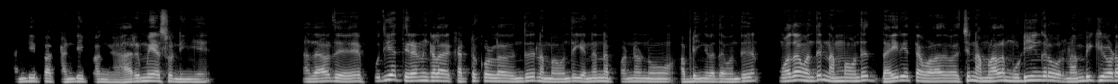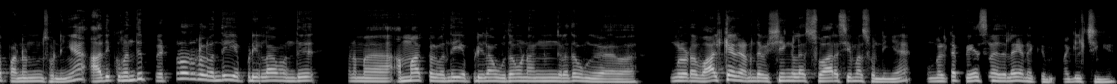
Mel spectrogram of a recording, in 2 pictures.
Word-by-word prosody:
கண்டிப்பா, 140 +2 -1
கண்டிப்பாங்க. 125 -2 -2 0.2
அருமையா 155 +4 +2
சொன்னீங்க. 120 -3 0 1.1
அதாவது, 145 +3 +1 0.3
"புதிய 200 +7 +2
திறன்கள 175 0 +3 0.2
கற்றுக்கொள்ள 155 +2 0
வந்து 145 +5 +1
நம்ம 135 -2 +2
வந்து 140 +3 0
என்னென்ன 145 +2 +1
பண்ணணும்?" 135 -1 0
அப்பிடீங்கிறத 135 +1 0
வந்து 130 +5 0 0.4
மொத 165 +5 +3
வந்து 175 +5 +1
நம்ம 155 +1 +2
வந்து 185 +5 +1 0.2
தைரியத்த 175 +5 +2
வளர 140 +1 +2
வச்சு 140 +7 -1
நம்மளால 155 +3 +3
முடியுங்கிற 190 +4 +2
ஒரு 140 - -4
நம்பிக்கையோட 180 +3 +2
பண்ணணும்ன்னு 150 0 0
சொன்னீங்க. 135 - 0 0.2
அதுக்கு 180 +4 0
வந்து 200 +7 +2 0.2
பெற்றோர்கள் 225 +6 +1
வந்து 200 +3 0
எப்பிடியெல்லாம் 175 0 0
வந்து 165 +2 0 0.5
நம்ம 155 -1 0 0.4
அம்மாக்கள் 175 -2 +1
வந்து 165 +2 +1
எப்பிடியெல்லாம் 160 0 -1
உதவுனாங்கங்கிறத, 155 0 0
உங்க 140 -2 +1 0.7
உங்களோட 165 0 +2
வாழ்க்கையில 185 +1 +3
நடந்த 160 0 0
விஷயங்கள 170 0 0
சுவாரஸ்யமா 160 +2 0
சொன்னீங்க. 130 -1 +1 0.3
உங்கள்ட்ட 150 +4 -1
பேசினதில 170 0 +1
எனக்கு 130 -4 -4 0.2
மகிழ்ச்சிங்க. 125 -3 -2
155 Hz, 135 wpm, -23 LUFS, 140-170 Hz, 1.1 s, திறன்கள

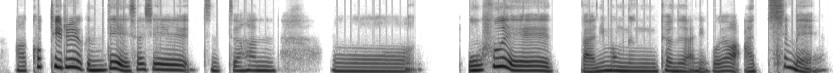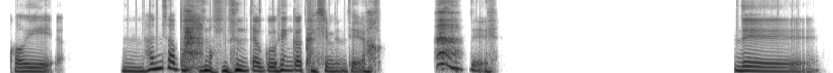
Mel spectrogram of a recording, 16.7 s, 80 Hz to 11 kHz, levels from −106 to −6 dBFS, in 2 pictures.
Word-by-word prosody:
아 195 -2 -2
커피를 355 -3 +4
근데 220 +2 +4
사실 235 0 +1
진짜 195 0 -7
한 200 -1 -1 0.5
어 170 -2 -5 0.5
오후에 205 - +4 0.3
많이 155 +4 -1
먹는 175 -3 +1
편은 175 -3 -1
아니고요 175 +1 -4
아침에 180 - -2
거의 165 -1 -3
어 - - -19 0.6
음 170 -2 -2
1 265 +4 +4
사발 275 -9 +2 0.2
먹는다고 190 -2 +3
생각하시면 190 -4 -1
돼요. 170 - -4 1.0
네. 220 -7 -6 2.5
네. 175 -1 -3
190 Hz, 170 characters per minute, -25 LUFS, 175-220 Hz, 2.5 s, 커피를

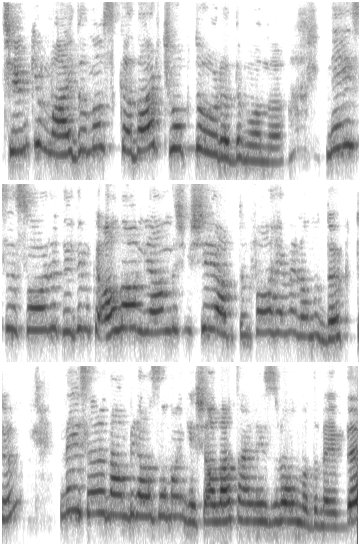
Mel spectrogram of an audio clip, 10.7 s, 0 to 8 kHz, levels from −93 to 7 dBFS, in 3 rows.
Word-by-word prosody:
Çünkü 385 +7 -1
maydanoz 360 +4 0
kadar 385 +3 +1
çok 395 0 -2
doğradım 270 - +1
onu. 210 -2 -6 0.4
Neyse 430 +4 -2
sonra 405 +1 -1
dedim 400 +2 -5
ki, - - -1
"Allah'ım 420 +7 +5
yanlış 380 +2 -1
bir 395 - -12
şey 430 +1 -3
yaptım." 345 -4 -1
falan, 370 +1 -2
hemen 360 0 -7
onu 310 -3 -5
döktüm. 285 +2 0 0.5
Neyse 395 0 -2
aradan 365 -2 +2
biraz 340 -2 +2
zaman 340 -2 -3
geçti. 260 0 -1
Allah'tan 270 +1 +4
rezil 265 0 -1
olmadım 240 -7 +1
evde. 200 +8 +4
355 Hz, 155 wpm, -25 LUFS, 285-400 Hz, 0.5 s, Allah'ım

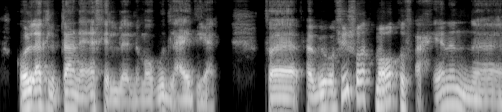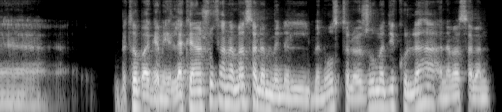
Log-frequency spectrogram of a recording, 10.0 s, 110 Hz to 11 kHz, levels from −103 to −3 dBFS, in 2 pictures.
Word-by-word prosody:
كل 125 - +7
الأكل 140 -4 +3
بتاعنا 125 -5 -1
يا 115 - -3
أخي - - -6
ال 90 -1 -5
اللي 85 0 -8
موجود 90 +4 -4
العادي 95 0 -3
يعني. - - -10 0.4
ف - - -3
فبيبقى 105 +5 +2
في 260 - 0
شوية 200 -6 -2
مواقِف 170 +5 +1
أحيانًا 140 -7 -4 1.5
بتبقى 135 -6 +3
جميلة، 95 -2 +1
لكن 115 +4 +4
أشوف 170 +7 0
أنا 155 -2 +2
مثلًا 155 -3 +3
من 105 -4 +2
ال 95 -2 -2
من 95 - -2
وِسط 130 +2 -4
العزومة 100 +8 0
دي 145 +2 -2
كُلّها، 140 +3 -1
أنا 100 - -2
مثلًا 100 -2 -1
115 Hz, 185 wpm, -22 LUFS, 100-140 Hz, 1.5 s, كل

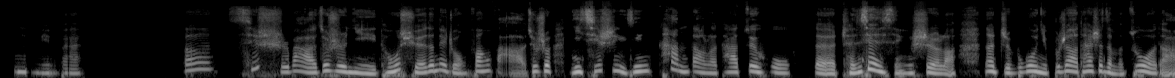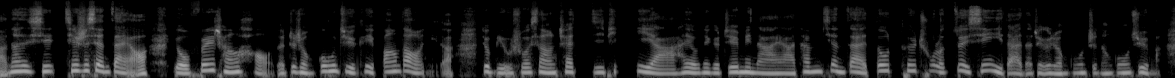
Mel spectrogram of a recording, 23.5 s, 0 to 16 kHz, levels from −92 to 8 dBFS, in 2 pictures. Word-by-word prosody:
嗯， 205 -1 -2
明 170 -1 -9
白。 160 -1 -11 1.0
呃， 315 +4 -6 0.2
其 335 - -8
实 205 - -4
吧， 205 -5 -1
就 255 +6 0
是 230 -3 +3
你 170 -7 +3
同 215 - +2
学 190 -2 +1
的 245 - +3
那 265 0 0
种 170 -7 -3
方 235 +6 -1
法 - - -12
啊， - - -7
就 225 - -1
说 240 0 +4 0.2
你 205 +3 +6
其 230 +4 +2
实 255 0 -2
已 215 - +2
经 225 +6 +2
看 255 -9 -3
到 215 -4 -3
了 165 -1 -3
他 205 +4 -3
最 225 +2 +2
后 190 -4 -2 0.2
的 150 -4 +3
呈 175 +3 +3
现 270 -1 +7
形 165 -4 -2
式 185 +3 +2
了， 155 -2 +1 0.3
那 235 - +4
只 180 -4 -1
不 165 - -6
过 235 +2 +5
你 195 - +6
不 185 +6 -8
知 230 - +3
道 235 - +4
他 220 +2 0
是 235 -1 +1
怎 185 - +2
么 135 - -5
做 215 - +2
的 - - -5
啊。 - - -2
那 230 +2 +5
其 225 +1 0
其 255 - +2
实 260 0 +3
现 255 -4 +5
在 210 -3 +1
啊， 155 -1 +2 0.2
有 170 -4 +5
非 260 +11 +1
常 210 -6 +5
好 - - -5
的 160 - -3
这 205 +5 -4
种 175 -4 +1
工 235 +5 +3
具 205 -5 -1
可 225 - -15
以 205 - +1
帮 220 +2 -1
到 235 -8 -1
你 - - -17
的， - - -8 0.3
就 225 - +3
比 180 -4 -7
如 170 - -1
说 190 +3 -3
像 190 -2 +1
ChatGPT 205 +1 -3
啊， 155 -1 -3
还 180 +5 -2
有 180 -2 +2
那 185 0 -1
个 175 - -3
Gemini 185 -5 +2
呀， 155 -1 -2
他 215 +5 -2
们 220 +1 +1
现 220 -2 -2
在 200 -1 -1
都 255 +1 0
推 255 - -4
出 245 - -12
了 195 - -3
最 235 +3 -3
新 250 +5 -3
一 190 - +2
代 155 - -5
的 150 +4 -10
这 165 0 -4
个 155 - -2
人 150 0 -1
工 175 +2 -5
智 170 - -11
能 155 0 -6
工 175 +1 -2
具 185 -1 -2
嘛。 155 0 -17
205 Hz, 305 characters per minute, -38 LUFS, 175-230 Hz, 1.0 s, 现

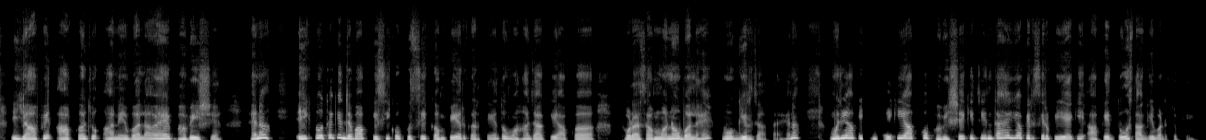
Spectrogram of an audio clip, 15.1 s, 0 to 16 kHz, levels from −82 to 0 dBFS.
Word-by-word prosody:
या 195 -2 +4
फिर 260 +1 +2 0.2
आपका 210 +5 -1
जो 245 0 -1
आने 175 +3 0
वाला 190 0 -1
है 220 +1 +3
भविष्य, 165 -6 +1 0.4
है 220 - +3
ना? 310 +4 +6 0.4
एक 240 +3 +4
तो 295 - +3
होता 285 +1 +2
है - - 0
कि 305 - 0
जब 240 -1 +4
आप 245 0 0
किसी 220 +1 -1
को 245 0 -1
ख़ुद 205 -5 -3
से 235 +5 -2
कंपेयर 185 +2 0
करते 180 0 -7
हैं 205 +2 -5
तो 230 0 -1
वहाँ 195 +1 -4
जाके 185 +1 -3
आपका 190 -1 -3 0.4
थोड़ा-सा 180 0 +1
मनोबल 185 -2 +3
है 225 +10 -3 0.2
वो 210 0 +3
गिर 200 0 +4
जाता 140 -1 -13
है, - - -21
है 215 - -8
ना? 290 +1 +2 0.4
मुझे 245 +4 +7
आप 280 0 +3
ये - - +2
बताइए 205 -2 -3
कि 280 0 +3
आपको 265 +1 +1
भविष्य 170 +7 0
की 260 +2 -3
चिंता 255 +1 0
है 290 +1 +2
या 285 0 +3
फिर 270 -1 +1
सिर्फ़ 245 -3 -3
ये 205 0 +3
है 210 - -1
कि 230 +2 -6
आपके 180 +3 -1
दोस्त 200 +5 -1
आगे 150 -3 -3
बढ़ 135 - -7
चुके 135 - -25
हैं? 130 - -29
205 Hz, 235 wpm, -23 LUFS, 180-245 Hz, 0.4 s, मुझे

